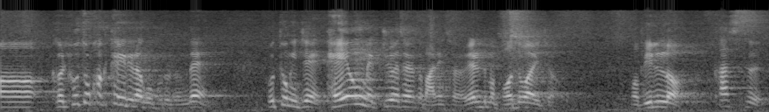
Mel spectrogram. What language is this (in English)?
Korean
